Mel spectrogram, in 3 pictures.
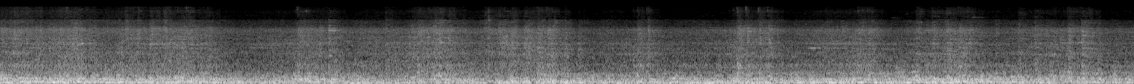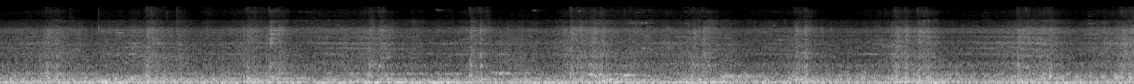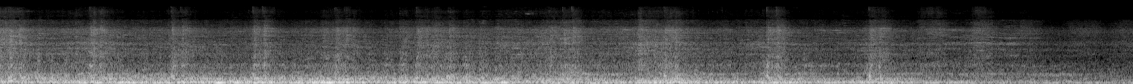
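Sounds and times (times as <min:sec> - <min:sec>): wheels clickety-clack on rails: 0:00.0 - 0:33.0
freight train wheels rumbling: 0:00.0 - 0:34.0.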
